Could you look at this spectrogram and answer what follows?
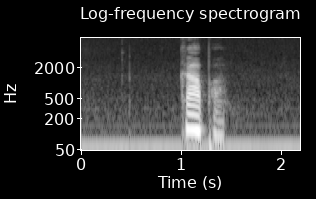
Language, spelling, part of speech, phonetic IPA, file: Russian, капа, noun, [ˈkapə], Ru-капа.ogg
- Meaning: 1. gumshield, mouthguard 2. cope, cape, hooded cloak 3. genitive singular of кап (kap)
